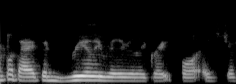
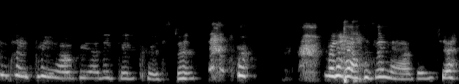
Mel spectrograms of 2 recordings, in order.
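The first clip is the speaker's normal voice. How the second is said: giggling through words, higher pitch; 9 semitones higher than usual. Explaining a funny idea about the episode order, laughing while talking. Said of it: "So I was laughing".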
